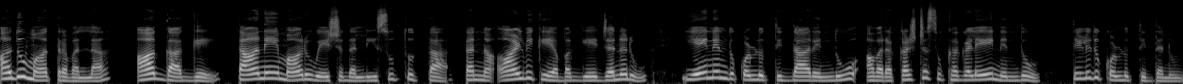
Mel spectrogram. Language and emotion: Kannada, neutral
